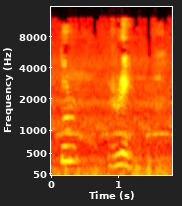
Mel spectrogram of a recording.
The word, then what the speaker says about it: terrain: That means कि जो वहाँ का इलाका था टुर्रेन, TERRAIN, we will pronunciate it तुर्रेन.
